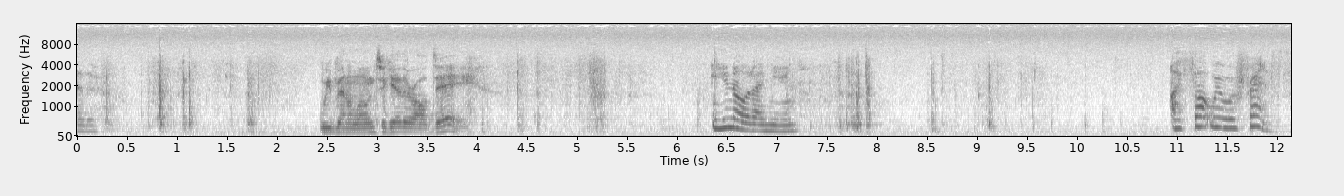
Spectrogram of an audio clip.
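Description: Cardboard boxes scrape and thump as they are handled.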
